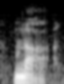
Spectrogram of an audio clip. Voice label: "mna", San Lucas Quiavini; woman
